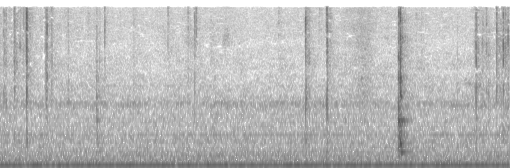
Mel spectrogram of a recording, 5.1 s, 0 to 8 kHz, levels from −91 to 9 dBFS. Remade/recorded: recorded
